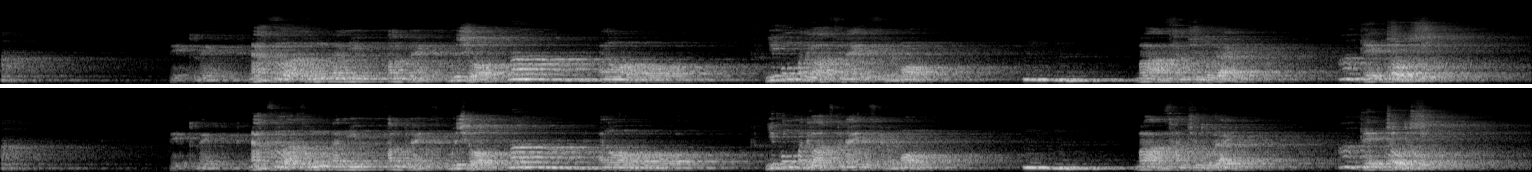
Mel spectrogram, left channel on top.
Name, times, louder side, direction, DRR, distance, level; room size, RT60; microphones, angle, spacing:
voice 1, 1.7-2.1 2.5-3.6 3.9-4.9 6.0-6.8 7.6-9.2 11.3-12.4 13.6-14.2, equal, 35° right, -1 dB, 5.1 m, -20 dB
voice 2, 5.1-6.0 10.2-10.8 13.4-14.1, equal, 15° right, -6 dB, 7.0 m, -19 dB
28.5 x 13.0 x 9.8 m, 2.8 s
head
